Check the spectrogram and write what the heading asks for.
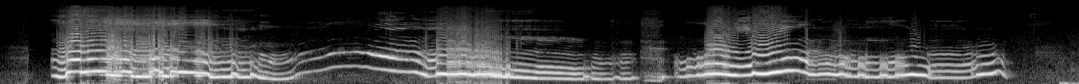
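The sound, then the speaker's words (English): A whale, caught by a larger whale, wails loudly in long, sliding cries that rise and fall in pitch, nearly continuous for about ten seconds with a brief dip midway, unaccompanied by talk. “And here is the sound of a whale right when it has been caught by a larger whale.”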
